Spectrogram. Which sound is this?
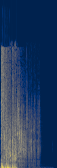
GROSS IMPACT
A heavy crushing gore effect, most suited to vehicular assault or if you use the tape effect, it works very well as a bullet impact.
crush, gore, heavy, impact, smack, thud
